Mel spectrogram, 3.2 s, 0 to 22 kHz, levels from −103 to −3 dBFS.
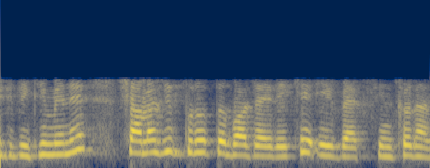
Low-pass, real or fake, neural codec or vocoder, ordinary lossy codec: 3.6 kHz; fake; codec, 16 kHz, 2 kbps, FunCodec, trained on Chinese and English, 25 frames a second; none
